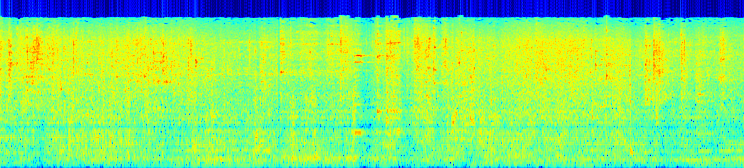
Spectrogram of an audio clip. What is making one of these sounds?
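A diesel engine rumbles steadily.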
